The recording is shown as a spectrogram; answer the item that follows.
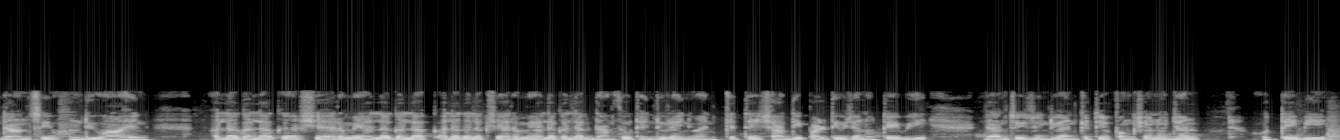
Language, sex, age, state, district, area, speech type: Sindhi, male, 18-30, Madhya Pradesh, Katni, rural, spontaneous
